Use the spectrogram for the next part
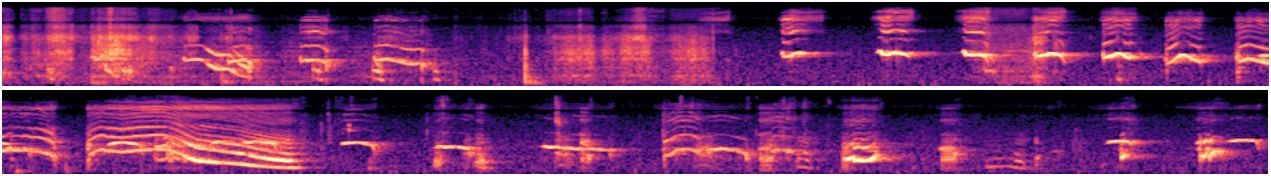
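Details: Sixteen-day-old Rhodesian Ridgeback puppies calling for their mum to feed them; overlapping high, wavering whines and squeaky yelps, some long sliding cries dropping in pitch, repeated rapidly by several pups at once.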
